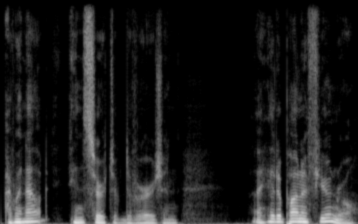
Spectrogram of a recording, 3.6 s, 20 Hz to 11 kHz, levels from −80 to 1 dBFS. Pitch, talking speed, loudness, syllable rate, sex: 115 Hz, 200 wpm, -17 LUFS, 6.7 syllables/s, male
